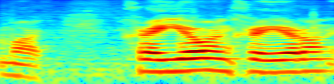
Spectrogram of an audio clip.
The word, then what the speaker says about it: creyó: Creyó, that accent mark is because any word that ends in a stressed vowel gets an accent mark because it breaks both the rules of pronunciation, right?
